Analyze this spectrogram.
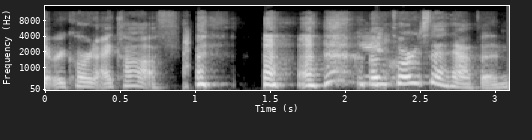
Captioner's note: laughs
